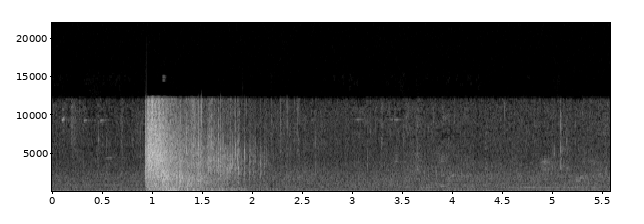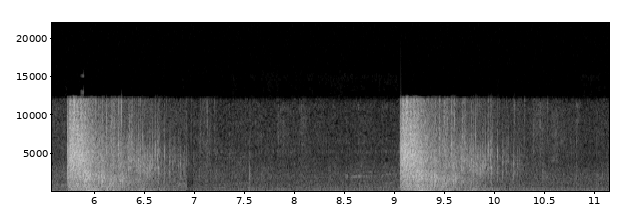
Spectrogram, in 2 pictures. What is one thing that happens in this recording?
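A sniper rifle fires single loud shots, each followed by a short echoing tail.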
